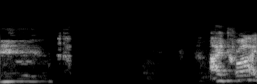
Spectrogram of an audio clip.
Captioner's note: laughs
